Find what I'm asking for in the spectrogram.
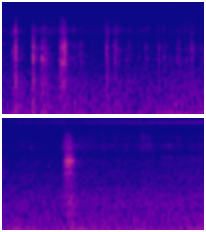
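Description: A computer keyboard is typed on to enter a signature name, with a few quiet, scattered key clicks close by over soft background hiss and no talk.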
